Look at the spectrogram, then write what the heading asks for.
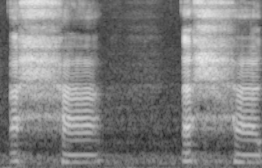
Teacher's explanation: আর এই হাটা জিহবার মধ্যকান সংকোচ করে ফিসফিসানি আওয়াজ করে পড়তে হবে, আহা, আহা, যত ফিসফিসানি করা যায়।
